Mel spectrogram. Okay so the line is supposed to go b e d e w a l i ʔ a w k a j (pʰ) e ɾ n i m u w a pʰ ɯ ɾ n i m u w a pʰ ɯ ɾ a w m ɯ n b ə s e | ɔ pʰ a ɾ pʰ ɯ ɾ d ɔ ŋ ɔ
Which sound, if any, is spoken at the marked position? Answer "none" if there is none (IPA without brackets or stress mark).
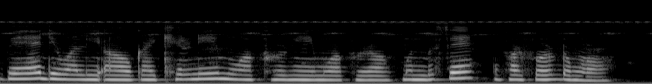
kʰ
